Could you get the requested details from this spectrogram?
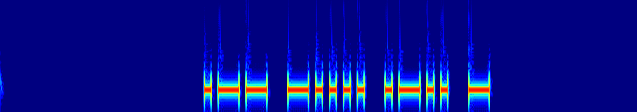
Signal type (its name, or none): Morse code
